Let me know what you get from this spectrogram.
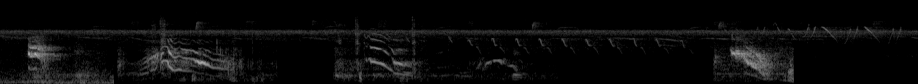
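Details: Wild lion cubs with their mothers in natural surroundings, meowing: several short, high, falling mewing calls in separate bursts, some doubled, with quiet gaps between them, over a steady high-pitched whine in the background.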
